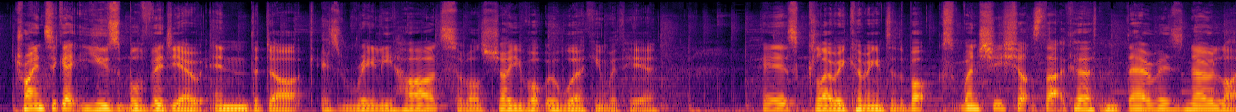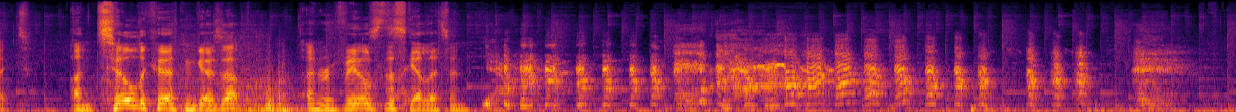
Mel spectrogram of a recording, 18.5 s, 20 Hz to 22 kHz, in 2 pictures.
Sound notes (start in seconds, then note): 12.9 laughing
